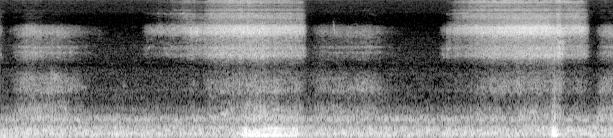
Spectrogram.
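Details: Sleeping dog snoring: hissy breaths alternating with low rumbling snorts.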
